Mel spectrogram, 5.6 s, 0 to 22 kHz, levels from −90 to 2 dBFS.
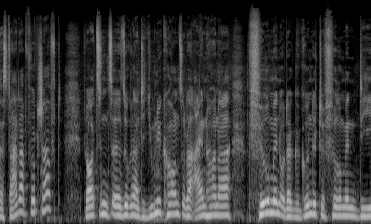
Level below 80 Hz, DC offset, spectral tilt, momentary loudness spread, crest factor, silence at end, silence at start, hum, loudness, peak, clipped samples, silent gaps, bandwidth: -68 dBFS; under 0.1%; -5 dB/octave; 7 LU; 16 dB; 0 s; 0 s; none; -28 LUFS; -12 dBFS; under 0.1%; none; 19 kHz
